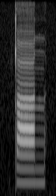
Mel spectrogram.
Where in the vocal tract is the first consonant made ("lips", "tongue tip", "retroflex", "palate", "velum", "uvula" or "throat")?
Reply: retroflex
